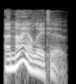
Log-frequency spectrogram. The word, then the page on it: annihilative: British English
